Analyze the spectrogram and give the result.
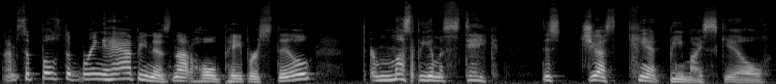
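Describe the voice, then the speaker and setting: A man voicing a small, earnest stone in a children's storybook, expressive and longing to bring happiness. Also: high-pitched, unhurried, pitched above the performer's own voice, heavily acted. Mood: protesting.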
